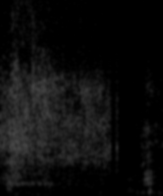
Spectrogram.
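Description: Faint sizzle of spiced chicken pieces frying in a pan, stopping abruptly about one and a half seconds in.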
